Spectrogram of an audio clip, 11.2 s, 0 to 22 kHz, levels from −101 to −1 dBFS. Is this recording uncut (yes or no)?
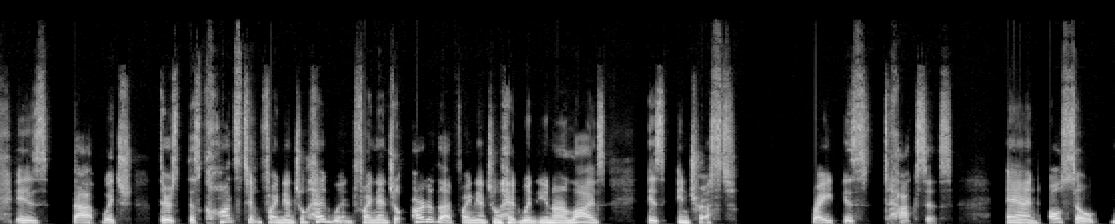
yes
